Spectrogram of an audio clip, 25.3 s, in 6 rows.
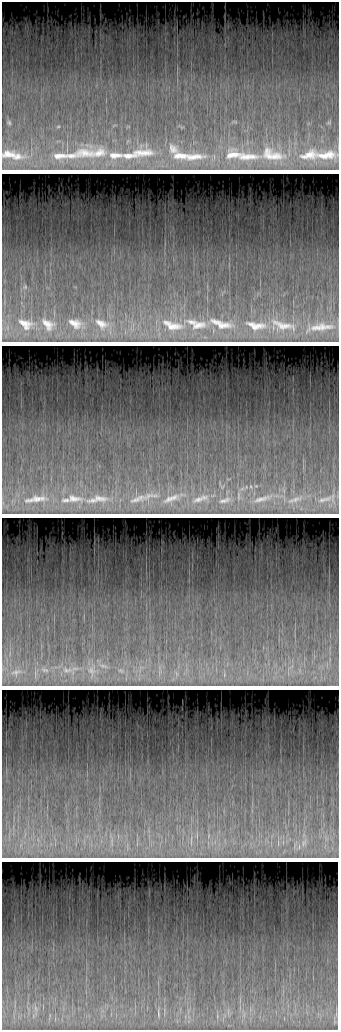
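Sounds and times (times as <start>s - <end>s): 
songbirds: 0.0s - 14.6s
rain shower in a deep forest: 0.0s - 25.2s.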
